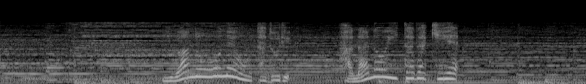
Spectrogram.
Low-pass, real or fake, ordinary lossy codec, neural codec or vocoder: 7.2 kHz; fake; none; vocoder, 44.1 kHz, 128 mel bands every 256 samples, BigVGAN v2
